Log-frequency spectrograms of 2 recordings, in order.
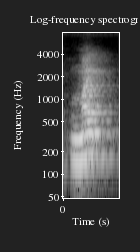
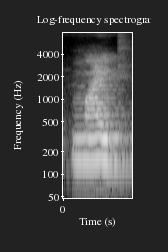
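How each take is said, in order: First: "माइट" with the vowel cut short; clipped short vowel. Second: "माइट" with a full, lengthened vowel; long vowel. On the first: Teacher showing what isn't said, "माइट" cut short. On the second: Teacher modelling long I, "माइट" with vowel drawn out. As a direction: hold the glide in "माइट". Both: Shown as a demonstration. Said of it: "माइट नहीं बोलते हैं ना".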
